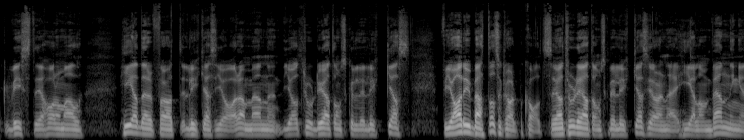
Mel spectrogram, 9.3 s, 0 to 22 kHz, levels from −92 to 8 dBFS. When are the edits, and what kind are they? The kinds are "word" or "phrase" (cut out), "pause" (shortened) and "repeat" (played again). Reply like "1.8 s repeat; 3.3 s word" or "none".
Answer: none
